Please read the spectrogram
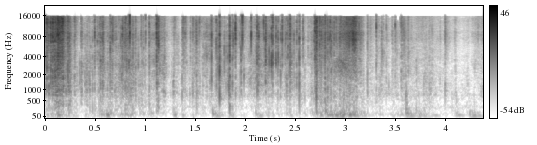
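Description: Clear plastic wrapping crinkling as it is handled and pulled off a notebook, in a run of sharp crackles that is loudest at the start and dies down near the end.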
